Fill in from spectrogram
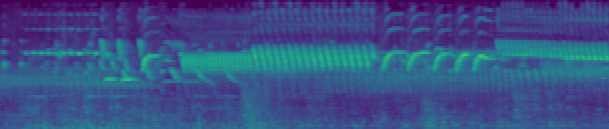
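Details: Lancashire canary singing: a fast, varied string of high trills, rolling buzzy phrases and clear whistled notes, with quick repeated chirps and slurred upsweeps running one into the next.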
